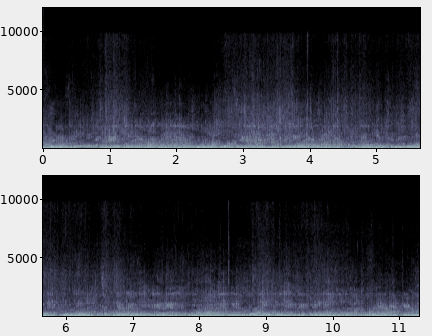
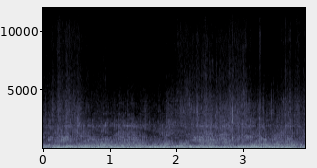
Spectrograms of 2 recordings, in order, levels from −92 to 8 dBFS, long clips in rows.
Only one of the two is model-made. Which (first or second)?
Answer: second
